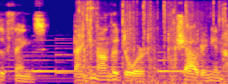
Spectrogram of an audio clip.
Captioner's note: banging on the door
